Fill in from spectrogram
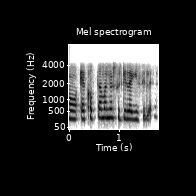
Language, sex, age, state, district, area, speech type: Assamese, female, 18-30, Assam, Biswanath, rural, conversation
